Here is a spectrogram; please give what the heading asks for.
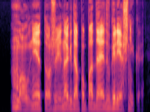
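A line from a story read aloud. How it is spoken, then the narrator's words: Snorting, dismissive. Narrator (Russian): хмыкнул он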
